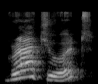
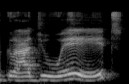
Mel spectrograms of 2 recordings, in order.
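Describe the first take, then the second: First: "graduate" stressed on GRAD, short ending; noun pronunciation. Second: "graduate" with stretched "ATE"; "graduate" as "grad-ju-AYT"; verb pronunciation. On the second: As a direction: draw out the end of "graduate". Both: Shown as a demonstration. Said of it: "noun versus verb".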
